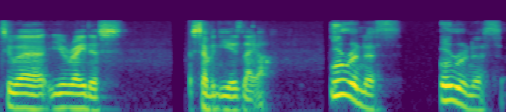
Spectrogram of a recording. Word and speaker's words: Uranus: Uranus, I believe, is the proper pronunciation.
